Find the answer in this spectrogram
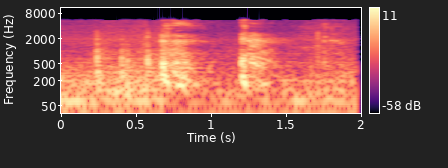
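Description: A person coughing twice, two short coughs about half a second apart.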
